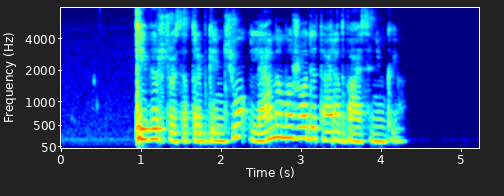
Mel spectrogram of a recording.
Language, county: Lithuanian, Vilnius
